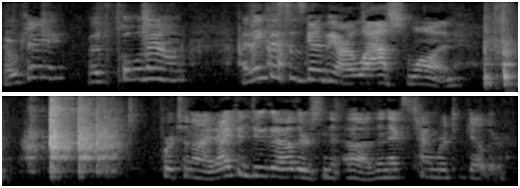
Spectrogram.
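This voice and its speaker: A middle-aged woman with a sniffly cold, chatting her way through a live craft demo and softly exclaiming as she works. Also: on the high side, animated, measured pace. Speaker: marbling artist streaming live. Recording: echoey room with faint background noise.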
